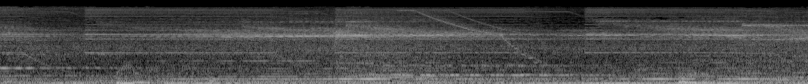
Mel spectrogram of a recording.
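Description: Dense experimental mix of several music tracks playing at once: layered steady drones and sustained tones at many pitches. A long high glide falls in pitch through the middle, and the upper layers switch abruptly a few times.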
